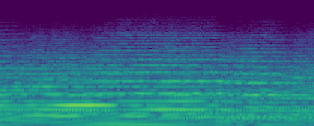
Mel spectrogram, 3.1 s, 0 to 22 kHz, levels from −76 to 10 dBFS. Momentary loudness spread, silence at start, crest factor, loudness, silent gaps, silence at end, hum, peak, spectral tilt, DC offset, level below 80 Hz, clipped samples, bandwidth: 6 LU; 0 s; 14 dB; -15 LUFS; none; 0 s; none; -2 dBFS; -5.5 dB/octave; under 0.1%; -28 dBFS; under 0.1%; 12 kHz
